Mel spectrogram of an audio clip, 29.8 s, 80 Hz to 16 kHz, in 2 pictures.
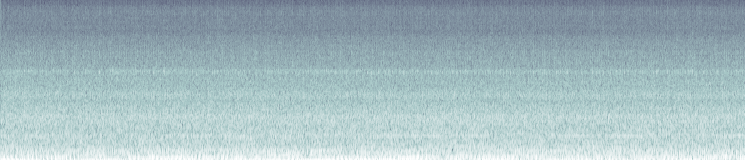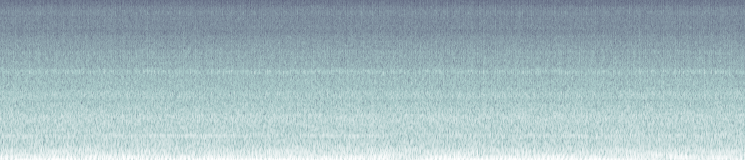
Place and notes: ferry over magellan strait, between trucks, wind SW 29km/h, ZOOM F1 / XYH-6 cap
The ferry between Punta Delegada and Bahia Azul is one of the connections to the Isla Grande de Tierra del Fuego over the Primera Angostura, the sound the Strait of Magellan. All goods traveling further south pass here, truck engines kept running all the time...
Provincia de Magallanes, Región de Magallanes y de la Antártica Chilena, Chile, 14 February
